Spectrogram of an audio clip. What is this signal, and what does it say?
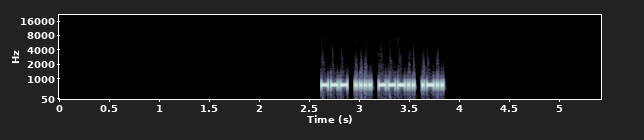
Morse code, heard as a keyed tone, about 49 wpm, 700 Hz. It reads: OH8L
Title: DXCC-100 Call Signs - 4 Characters - Repeated 3x - 50wpm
